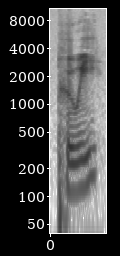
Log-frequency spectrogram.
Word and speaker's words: Puiu: Pui, that's just good. Well, yeah. It's spelled P-U-I-U, but, P-U-I-U.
